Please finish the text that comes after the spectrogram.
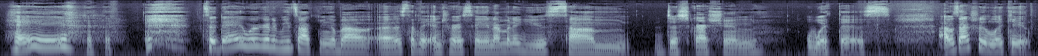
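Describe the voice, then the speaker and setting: Gravelly low-voiced congested woman. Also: expressive, measured pace, darkish tone, no echo. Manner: chatty, meandering, many fillers and self-corrections. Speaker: spiritual vlogger sharing dreams. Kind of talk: casual rambling monologue.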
